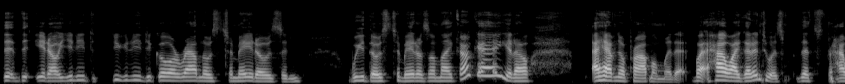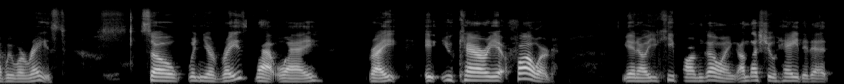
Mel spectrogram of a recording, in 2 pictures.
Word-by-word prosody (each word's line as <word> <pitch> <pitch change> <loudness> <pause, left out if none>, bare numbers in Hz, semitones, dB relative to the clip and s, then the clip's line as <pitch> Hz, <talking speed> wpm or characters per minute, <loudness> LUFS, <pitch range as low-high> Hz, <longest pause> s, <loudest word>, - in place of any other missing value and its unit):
The 180 -3 -2
the 175 +3 -9
you 180 - -3
know, 160 -1 +1
you 165 +4 -6
need 200 -3 -9
to 140 - -21
you 205 -2 -9
need 195 -1 -9
to 180 - -8
go 180 0 -1
around 175 0 0
those 155 -1 -4
tomatoes 155 -3 -4
and 135 +2 -10 0.5
weed 180 +3 -5
those 160 0 0
tomatoes." 160 0 -3
I'm 160 - -4
like, 160 -1 -3
"Okay," 200 0 +1
you - - -1
know? 155 0 +2 0.6
I 170 - +7
have 185 -3 +5
no 160 - 0
problem 145 -3 0
with 115 -1 -9
it. - - -6
But 170 - +2
how 195 -2 +7
I 165 - +6
got 160 +4 +1
into 210 -4 -3
it - - -3
is 135 - -11
that's 160 0 -6
how 150 0 0
we 150 0 -5
were 140 0 -2
raised. 175 +5 -4 0.7
So, 170 -4 +4
when 175 -1 -3
you're 155 -2 0
raised 290 - -1
that 165 - +4
way, 145 +4 0 0.5
right, 335 - +4 0.3
i 350 -1 +1
you 205 -9 -7
carry 185 -2 +6
it - - 0
forward, 260 -1 +5 0.7
you 165 0 -1
know, 155 - +1
you 165 +2 -4
keep 200 +5 -9
on 160 0 0
going 160 -8 0
unless 185 +3 -1
you - - -1
hated 165 -3 -4
it, 145 - -5
165 Hz, 225 wpm, -23 LUFS, 155-185 Hz, 0.7 s, I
